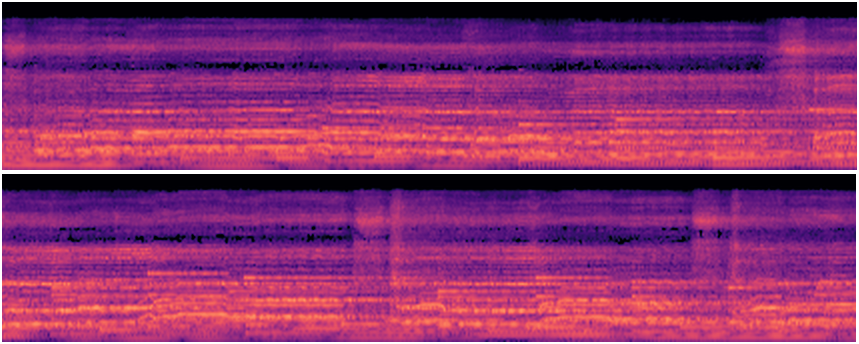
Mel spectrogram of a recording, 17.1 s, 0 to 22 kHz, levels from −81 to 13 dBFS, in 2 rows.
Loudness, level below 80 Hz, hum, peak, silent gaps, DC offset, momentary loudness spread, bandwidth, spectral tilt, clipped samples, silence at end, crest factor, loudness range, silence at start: -14 LUFS; -46 dBFS; none; 0 dBFS; none; under 0.1%; 4 LU; 15.5 kHz; -3 dB/octave; under 0.1%; 0 s; 14 dB; 2 LU; 0 s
